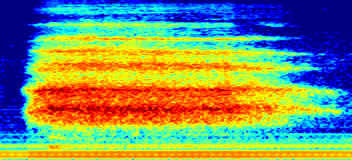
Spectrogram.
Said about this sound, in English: One more breath in, make it passionate. And exhale any negativity.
